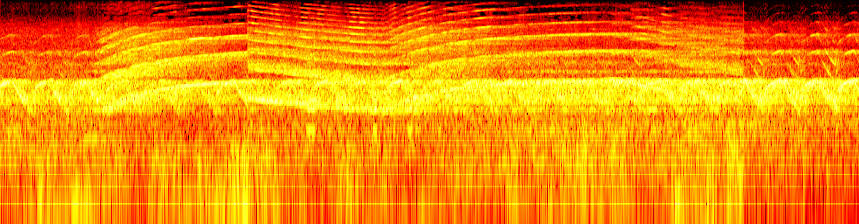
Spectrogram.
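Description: Several sirens sweep up and down together.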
